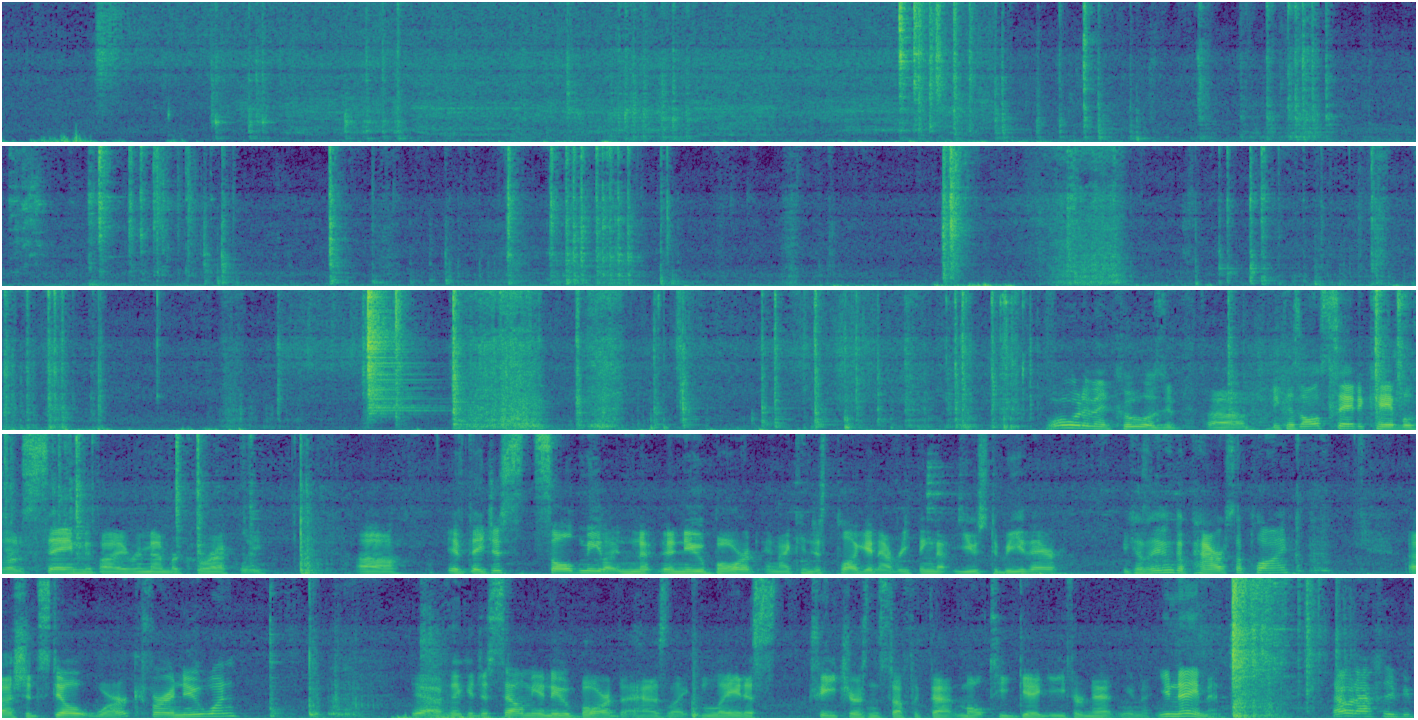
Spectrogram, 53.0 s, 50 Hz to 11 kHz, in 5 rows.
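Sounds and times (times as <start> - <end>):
metal parts clicking and rattling: 6.8 - 12.4.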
